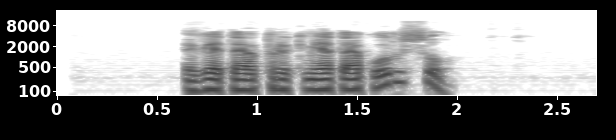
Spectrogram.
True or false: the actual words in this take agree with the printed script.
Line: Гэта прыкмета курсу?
true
